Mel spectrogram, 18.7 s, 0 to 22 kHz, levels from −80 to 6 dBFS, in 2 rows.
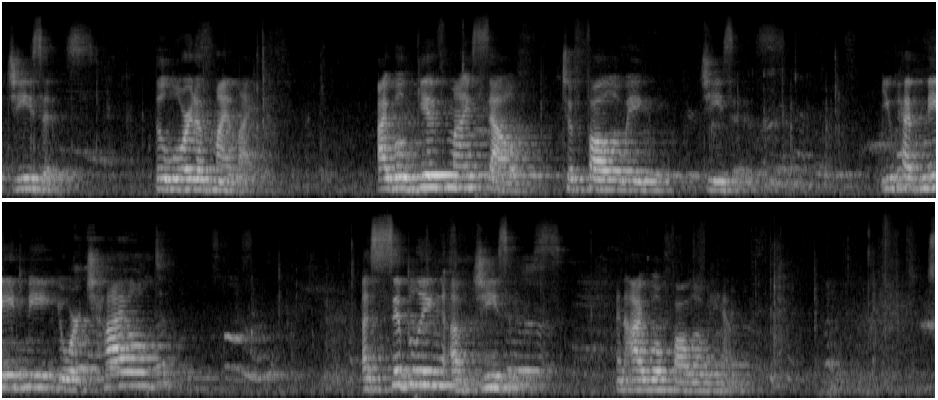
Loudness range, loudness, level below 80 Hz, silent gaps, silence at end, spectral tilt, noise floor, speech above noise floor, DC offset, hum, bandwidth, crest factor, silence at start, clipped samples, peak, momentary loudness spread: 8 LU; -25 LUFS; -72 dBFS; none; 0 s; -4.5 dB/octave; -52 dBFS; 27 dB; under 0.1%; none; 16.5 kHz; 20 dB; 0 s; under 0.1%; -6 dBFS; 23 LU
